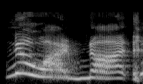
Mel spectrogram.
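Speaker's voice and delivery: high, loud, drawn-out mock wail; hammed-up squawk of denial, stretched out; mom's indignant protest. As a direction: shout it like an outraged mom. Mom's indignant comeback to joke.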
